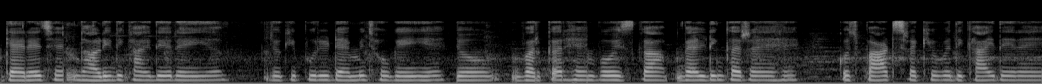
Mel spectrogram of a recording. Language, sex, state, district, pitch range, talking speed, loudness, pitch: Hindi, female, Chhattisgarh, Sarguja, 195-205 Hz, 180 wpm, -28 LUFS, 200 Hz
